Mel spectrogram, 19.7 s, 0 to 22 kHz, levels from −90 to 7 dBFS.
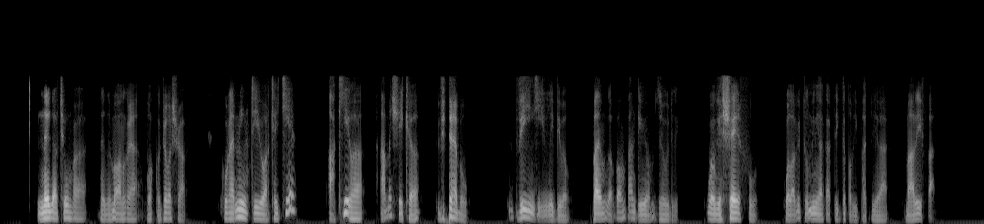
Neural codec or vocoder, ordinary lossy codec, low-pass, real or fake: codec, 16 kHz in and 24 kHz out, 0.4 kbps, LongCat-Audio-Codec, four codebook decoder; MP3, 48 kbps; 5.4 kHz; fake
